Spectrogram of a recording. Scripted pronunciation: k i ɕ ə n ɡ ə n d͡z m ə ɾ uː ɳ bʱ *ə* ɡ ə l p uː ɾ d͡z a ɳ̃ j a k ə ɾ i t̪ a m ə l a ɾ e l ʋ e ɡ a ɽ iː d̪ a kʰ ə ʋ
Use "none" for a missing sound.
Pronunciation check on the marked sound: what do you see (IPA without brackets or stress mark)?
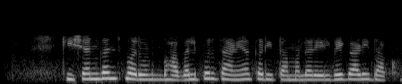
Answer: a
